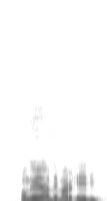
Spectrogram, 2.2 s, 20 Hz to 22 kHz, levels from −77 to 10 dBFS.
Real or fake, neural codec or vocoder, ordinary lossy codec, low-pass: real; none; none; 19.8 kHz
